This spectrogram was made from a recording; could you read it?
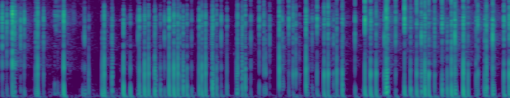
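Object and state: Wooden Mikado box.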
